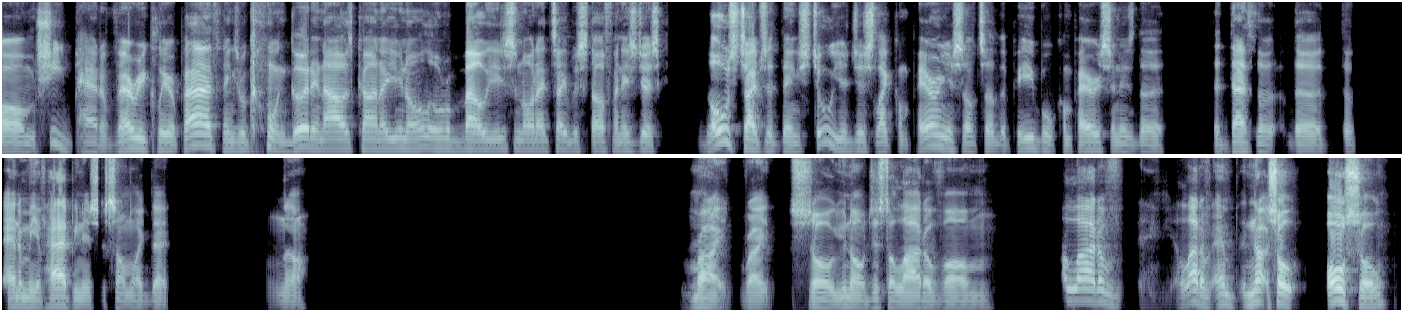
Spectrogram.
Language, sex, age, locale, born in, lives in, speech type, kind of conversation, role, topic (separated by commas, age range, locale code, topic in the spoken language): English, male, 30-34, en-US, United States, United States, conversation, podcast, guest, How have challenges in your life shaped who you are today?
